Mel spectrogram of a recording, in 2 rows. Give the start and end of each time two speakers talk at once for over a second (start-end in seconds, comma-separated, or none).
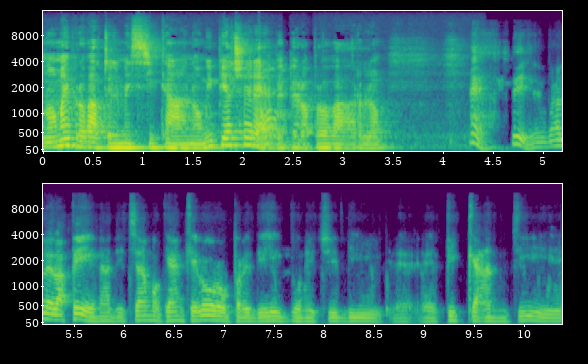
none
